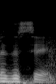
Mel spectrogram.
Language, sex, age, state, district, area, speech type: Bodo, male, 30-45, Assam, Baksa, urban, spontaneous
